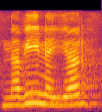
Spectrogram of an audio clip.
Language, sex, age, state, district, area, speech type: Maithili, female, 45-60, Bihar, Madhepura, rural, spontaneous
